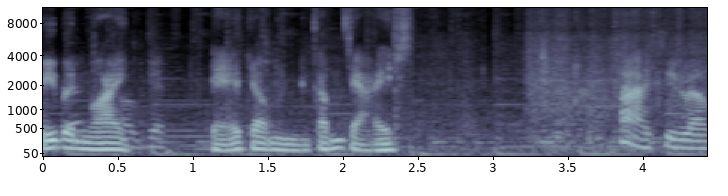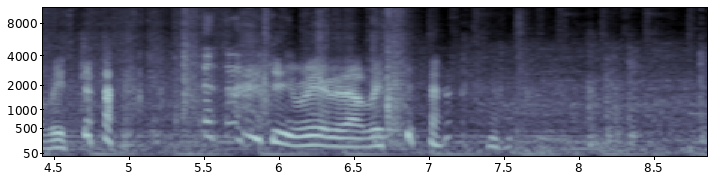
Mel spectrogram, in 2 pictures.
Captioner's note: laughs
